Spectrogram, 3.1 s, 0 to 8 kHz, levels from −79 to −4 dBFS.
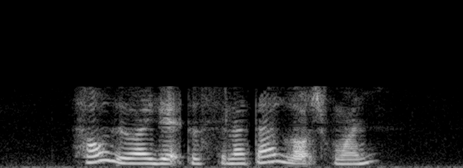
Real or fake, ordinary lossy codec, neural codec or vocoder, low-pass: real; AAC, 16 kbps; none; 7.2 kHz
